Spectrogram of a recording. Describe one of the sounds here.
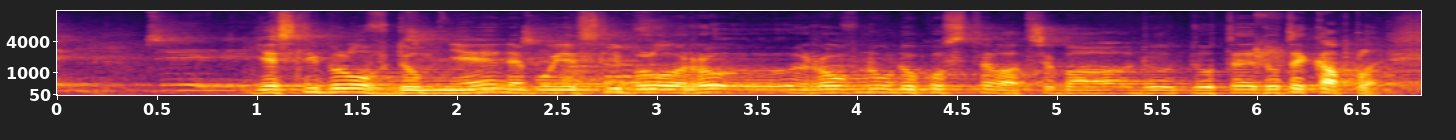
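A man speaks with animation to an audience in an echoing hall.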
